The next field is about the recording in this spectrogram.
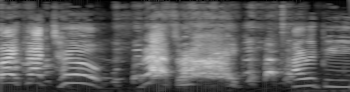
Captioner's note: shouts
